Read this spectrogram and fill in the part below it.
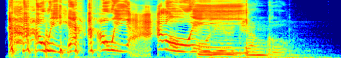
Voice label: cartoon voice owie owie owie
